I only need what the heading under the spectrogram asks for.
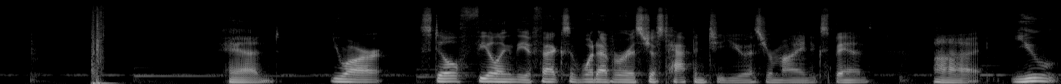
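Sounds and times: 
bow shot thud: 0.9s - 1.2s
speech: 2.3s - 10.6s.

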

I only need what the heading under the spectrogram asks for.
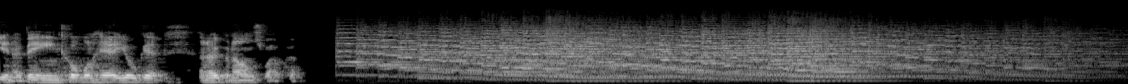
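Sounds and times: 
speech: 0.0s - 3.5s
church bells pealing in overlapping tones: 3.4s - 11.2s.

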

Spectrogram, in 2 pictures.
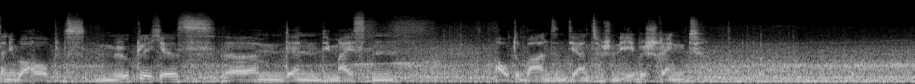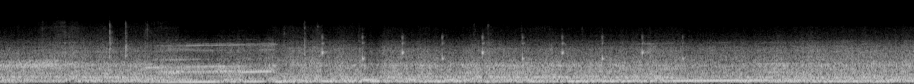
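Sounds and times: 
speech: 0.0s - 7.8s
car driving fast on a German motorway: 0.0s - 18.2s.

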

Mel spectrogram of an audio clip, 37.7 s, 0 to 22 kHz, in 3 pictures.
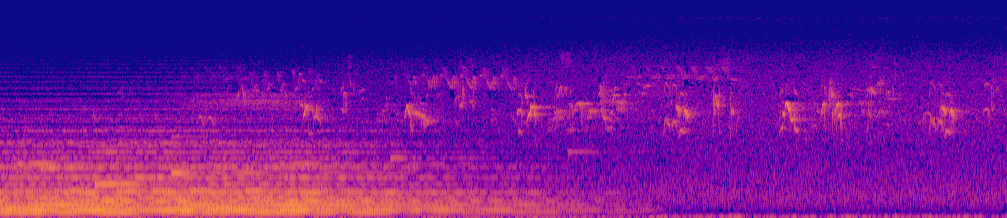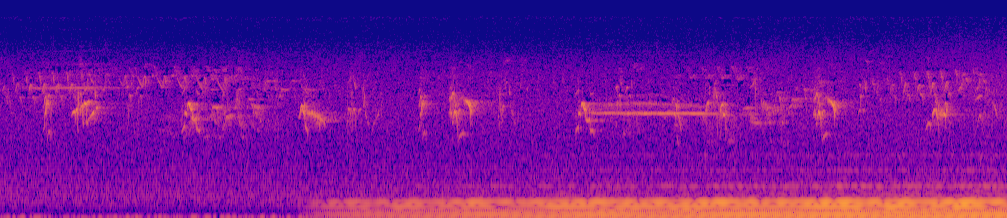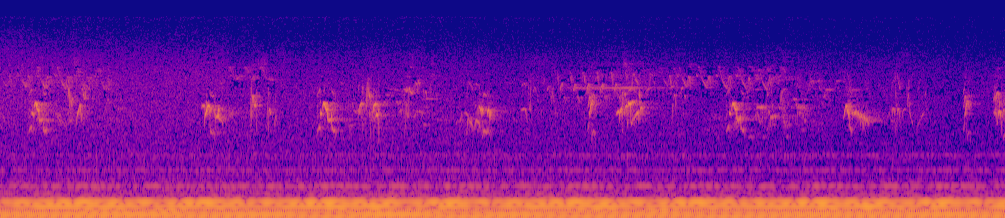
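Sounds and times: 
birds chirping in a park on a clear cool spring morning in Alaska: 0.0s - 37.7s.

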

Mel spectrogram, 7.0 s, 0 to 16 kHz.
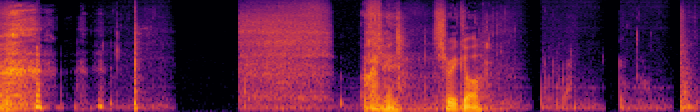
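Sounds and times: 
speech: 3.8s - 5.0s
person gulping a drink of water: 4.8s - 6.9s.

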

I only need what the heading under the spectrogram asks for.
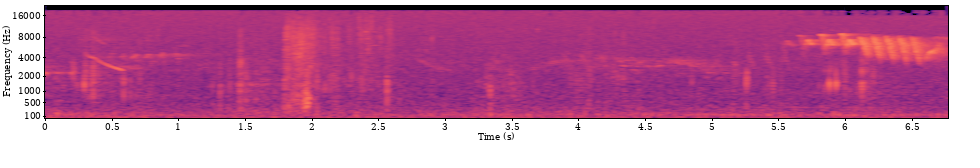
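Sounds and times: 
Baltimore oriole whistled song: 0.0s - 1.1s, 3.8s - 6.7s
outdoor rustle: 0.0s - 6.7s
crunching footsteps: 0.1s - 6.2s.

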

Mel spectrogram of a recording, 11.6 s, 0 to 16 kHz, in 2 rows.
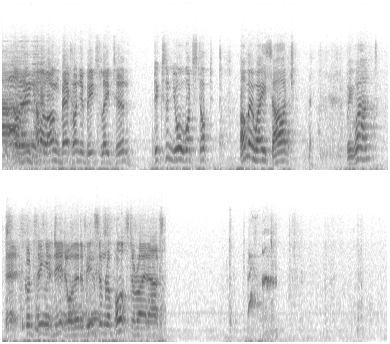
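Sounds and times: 
speech: 0.0s - 8.3s
dog whimpering: 9.4s - 10.0s.

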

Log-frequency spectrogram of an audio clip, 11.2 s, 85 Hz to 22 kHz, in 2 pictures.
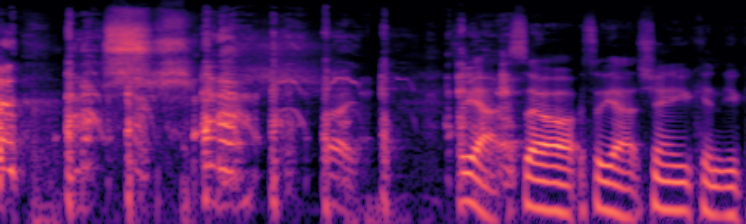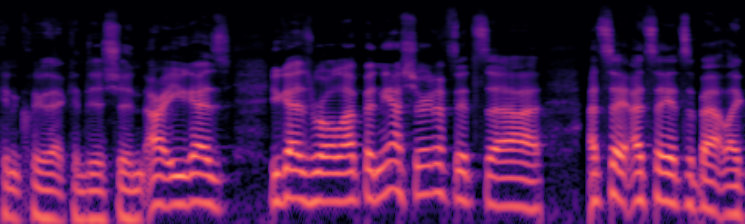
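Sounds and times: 
person coughing: 0.0s - 4.0s
speech: 3.5s - 11.1s.

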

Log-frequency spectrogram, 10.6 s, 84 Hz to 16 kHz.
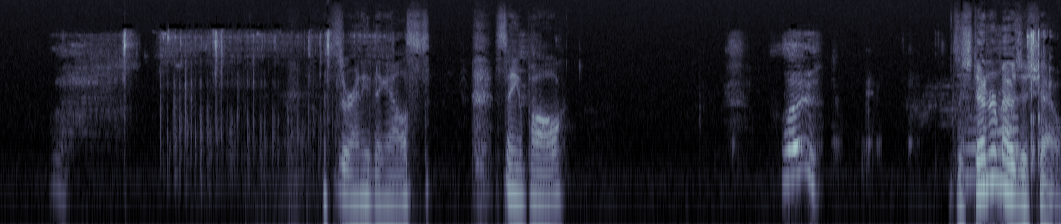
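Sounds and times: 
speech: 3.4s - 4.4s, 5.0s - 5.7s, 7.8s - 8.3s, 9.6s - 10.6s
goat bleating: 9.2s - 10.4s.

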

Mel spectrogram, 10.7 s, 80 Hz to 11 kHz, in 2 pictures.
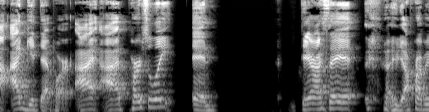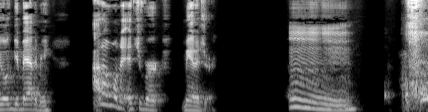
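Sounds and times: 
speech: 0.2s - 2.8s, 3.6s - 8.1s, 9.0s - 10.7s
loud sneeze with drawn-in breath: 10.2s - 10.7s.

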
